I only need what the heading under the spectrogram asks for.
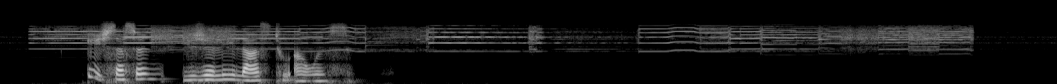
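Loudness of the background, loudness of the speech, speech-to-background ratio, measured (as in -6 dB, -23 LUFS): -30.0 LUFS, -21.0 LUFS, 9.0 dB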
